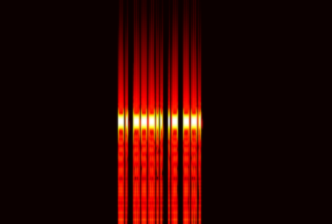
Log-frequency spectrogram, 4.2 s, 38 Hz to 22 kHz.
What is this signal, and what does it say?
Morse code, heard as a keyed tone, about 47 wpm, 700 Hz. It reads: N8AG
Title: USA Call Signs - 4 Characters - Repeated 2x - 50wpm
